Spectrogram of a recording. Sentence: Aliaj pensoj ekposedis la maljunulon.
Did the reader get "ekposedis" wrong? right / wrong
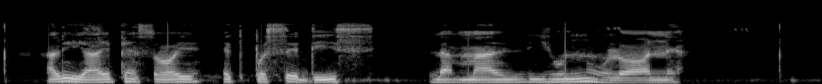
right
